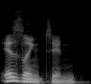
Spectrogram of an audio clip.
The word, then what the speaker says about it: Islington: is 5 dudes from Islington. See, I pronounced that right this time. I said Islington way back when in some other video where I mentioned it. So proud of myself.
